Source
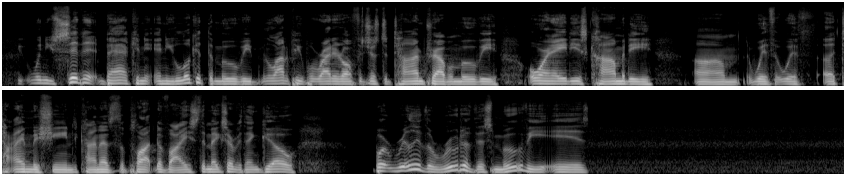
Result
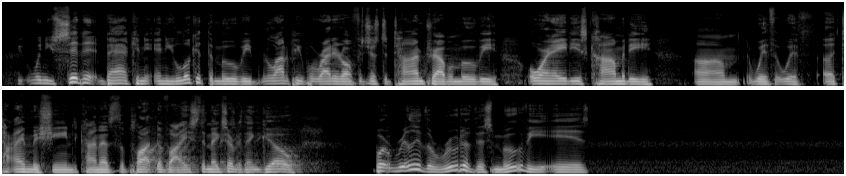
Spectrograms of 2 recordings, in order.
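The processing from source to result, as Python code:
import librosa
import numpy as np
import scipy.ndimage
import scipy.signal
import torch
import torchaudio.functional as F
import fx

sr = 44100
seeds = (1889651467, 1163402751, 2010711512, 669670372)

y = fx.echo_crushed(x, sr, ms=85, feedback_pct=35, bits=6, wet_db=-13, at=(9.77, 12.3))
y = y * 10.0 ** (-2.5 / 20.0)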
